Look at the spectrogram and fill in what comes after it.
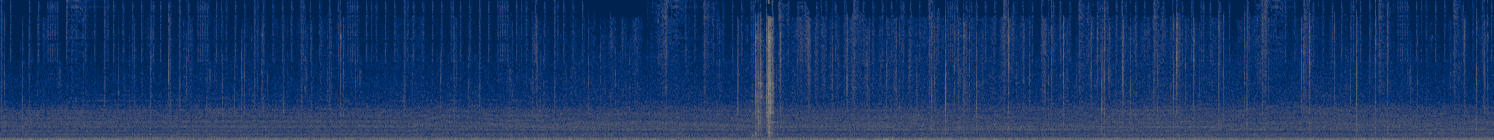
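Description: Rain falling outside an open van door: a steady low rumble of noise with scattered faint drops ticking, and one sharp click about halfway through.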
